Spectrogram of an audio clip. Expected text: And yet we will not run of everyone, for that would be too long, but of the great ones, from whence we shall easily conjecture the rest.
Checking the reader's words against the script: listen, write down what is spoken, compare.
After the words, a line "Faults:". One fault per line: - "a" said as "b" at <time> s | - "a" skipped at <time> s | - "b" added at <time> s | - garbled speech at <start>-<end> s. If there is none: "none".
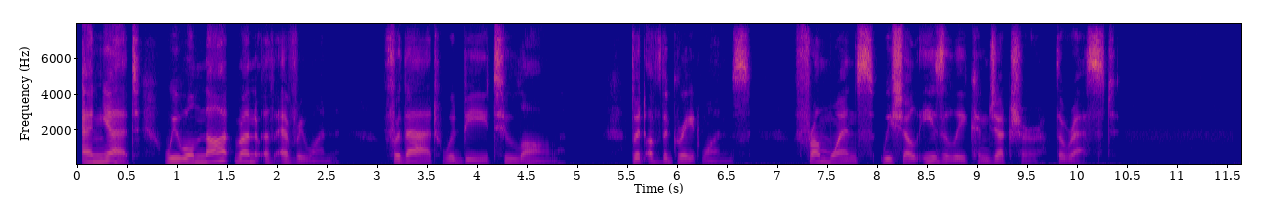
And yet we will not run of everyone, for that would be too long, but of the great ones, from whence we shall easily conjecture the rest.
Faults:
none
